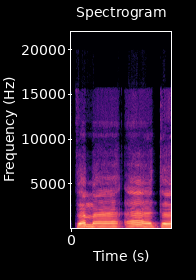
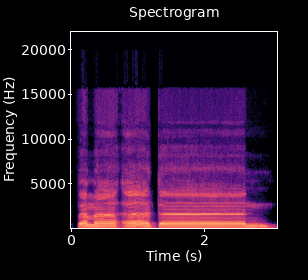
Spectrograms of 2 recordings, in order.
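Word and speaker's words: فَمَا آتَانِ: The extra ya can be dropped or pronounced during waqf. So hadful ya or ithbatiha. You could do both. You could drop it. So if you drop it, Fama atan.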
